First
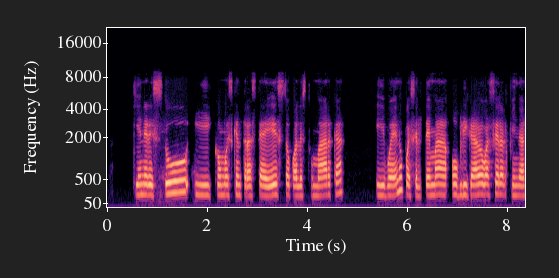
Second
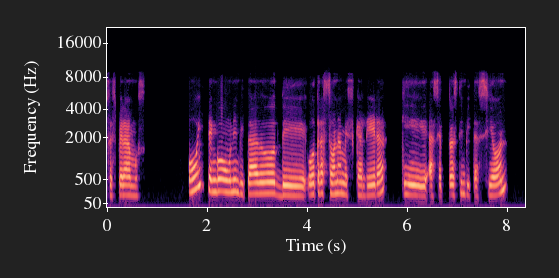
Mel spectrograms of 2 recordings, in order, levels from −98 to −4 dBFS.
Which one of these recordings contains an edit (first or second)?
second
